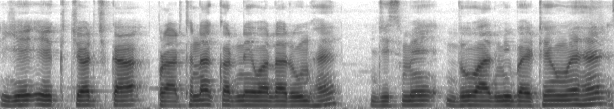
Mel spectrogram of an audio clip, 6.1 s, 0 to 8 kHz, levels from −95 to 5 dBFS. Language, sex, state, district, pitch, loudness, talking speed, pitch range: Bhojpuri, male, Bihar, Saran, 120 Hz, -17 LUFS, 145 wpm, 115-125 Hz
